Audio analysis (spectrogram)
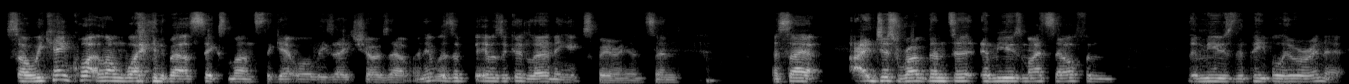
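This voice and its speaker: A British man with a mid-pitched voice talks in a casual interview. He comes across as modest and self-deprecating, explaining things in a conversational way as the guest. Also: moderate pace. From United Kingdom. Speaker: podcast guest, comedy writer and creator.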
